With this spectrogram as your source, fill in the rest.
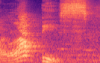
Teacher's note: é uma paroxítona porque a sílaba tônica é a penúltima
